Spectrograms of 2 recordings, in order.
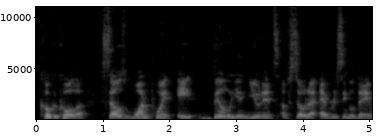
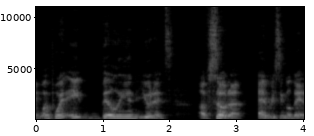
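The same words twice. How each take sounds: First: Said in the usual way. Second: Louder, rising on "billion" to hammer the number; emphatic repeat. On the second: Shown as a demonstration. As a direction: drive home "One point eight billion" with a lift.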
